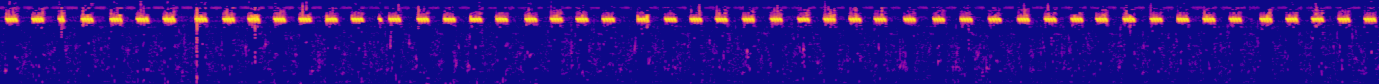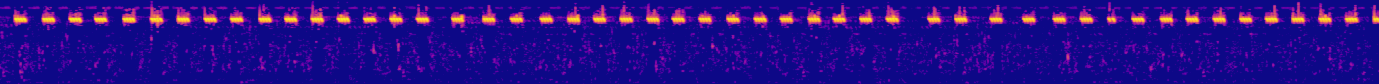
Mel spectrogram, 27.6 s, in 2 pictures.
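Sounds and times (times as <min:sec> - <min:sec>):
cricket chirping: 0:00.0 - 0:27.5.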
